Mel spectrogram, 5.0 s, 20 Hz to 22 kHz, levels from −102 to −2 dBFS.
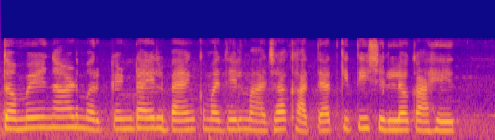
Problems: constant background noise, background conversations at intervals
